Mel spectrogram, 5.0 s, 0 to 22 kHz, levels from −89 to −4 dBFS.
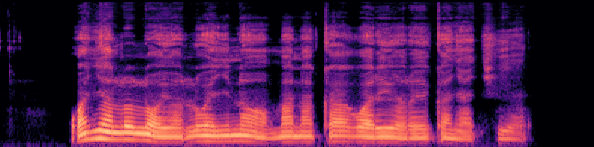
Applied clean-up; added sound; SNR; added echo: neural mask model Resemble Enhance denoiser.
